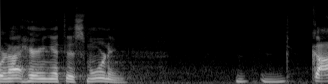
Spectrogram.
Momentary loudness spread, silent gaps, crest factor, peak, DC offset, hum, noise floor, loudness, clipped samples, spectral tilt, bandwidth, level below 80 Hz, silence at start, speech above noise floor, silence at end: 20 LU; none; 20 dB; -4 dBFS; under 0.1%; none; -56 dBFS; -22 LUFS; under 0.1%; -7.5 dB/octave; 11 kHz; -58 dBFS; 0 s; 34 dB; 0 s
